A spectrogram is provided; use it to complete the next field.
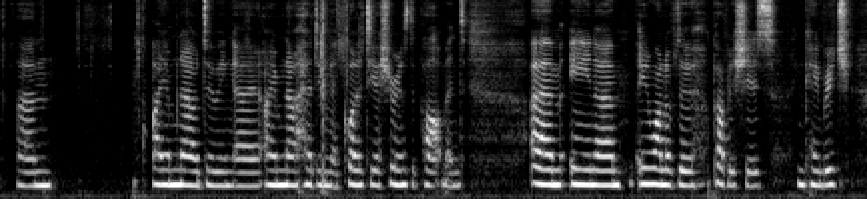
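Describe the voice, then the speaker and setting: A woman's monotone, flat delivery in a Polish accent. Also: fairly high pitch for a woman, moderate pace. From Poland. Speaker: craft livestream host. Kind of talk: live craft tutorial and viewer chat. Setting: live stream. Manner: hesitant, many fillers.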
